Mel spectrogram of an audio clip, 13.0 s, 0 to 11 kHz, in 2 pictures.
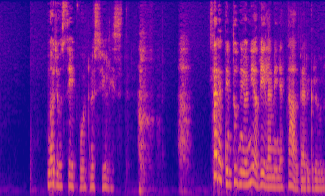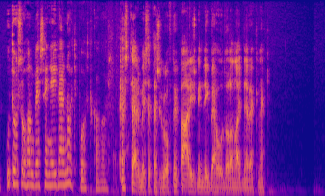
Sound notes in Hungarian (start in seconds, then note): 2.8 Liszt halk nevetése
